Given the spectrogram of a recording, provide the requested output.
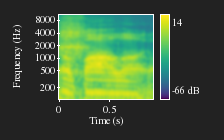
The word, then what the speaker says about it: AVALA: It's AVALA, almost like you're at a spa, like, AVALA, So we had to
